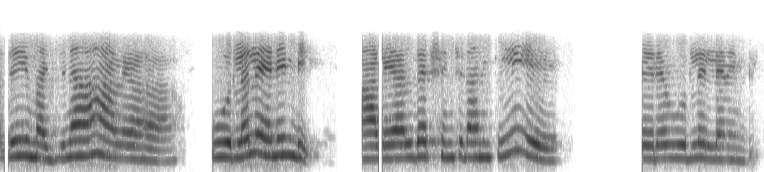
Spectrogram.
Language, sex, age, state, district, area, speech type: Telugu, female, 60+, Andhra Pradesh, East Godavari, rural, conversation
